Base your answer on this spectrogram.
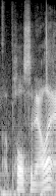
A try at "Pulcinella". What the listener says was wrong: You leave out. All you're doing is you're leaving out the L. That's all you're doing. You say Pulcinella, and it's Pulcinella. That's all. That's it.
